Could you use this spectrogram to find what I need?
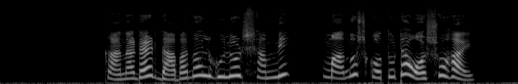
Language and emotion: Bengali, fearful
